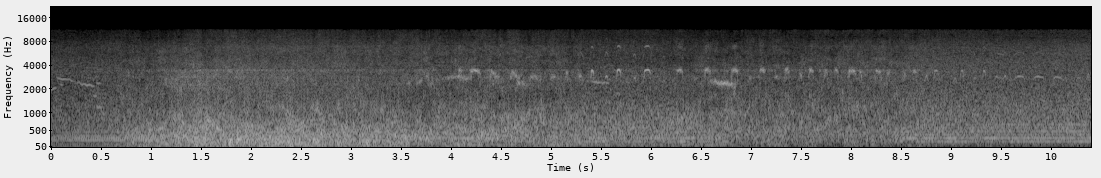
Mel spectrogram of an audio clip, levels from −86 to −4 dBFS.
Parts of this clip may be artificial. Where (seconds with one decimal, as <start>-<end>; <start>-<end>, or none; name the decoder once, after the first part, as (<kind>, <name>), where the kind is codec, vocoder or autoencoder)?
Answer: 0.7-5.3 (codec, HILCodec); 6.2-8.7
